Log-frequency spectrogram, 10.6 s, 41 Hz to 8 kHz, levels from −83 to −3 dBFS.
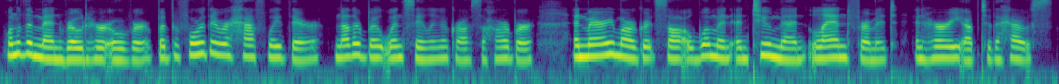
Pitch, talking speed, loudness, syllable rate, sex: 215 Hz, 215 wpm, -18 LUFS, 5.8 syllables/s, female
